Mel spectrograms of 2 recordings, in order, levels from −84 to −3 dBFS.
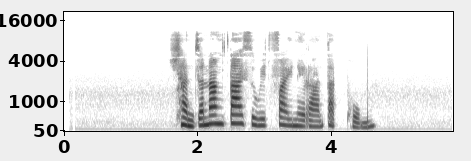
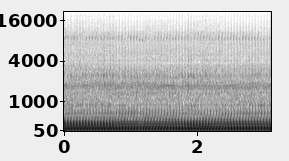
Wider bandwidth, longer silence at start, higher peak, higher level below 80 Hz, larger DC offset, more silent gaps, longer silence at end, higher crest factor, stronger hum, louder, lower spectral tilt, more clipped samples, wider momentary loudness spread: about the same, 11.5 kHz vs 11 kHz; first, 1.6 s vs 0 s; about the same, -8 dBFS vs -6 dBFS; second, -78 dBFS vs -34 dBFS; neither; neither; first, 1.2 s vs 0 s; first, 22 dB vs 10 dB; neither; second, -26 LUFS vs -17 LUFS; second, -4.5 dB/octave vs -9 dB/octave; neither; first, 16 LU vs 0 LU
